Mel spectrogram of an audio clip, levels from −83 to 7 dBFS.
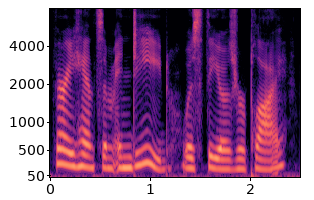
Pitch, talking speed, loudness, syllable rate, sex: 200 Hz, 145 wpm, -17 LUFS, 4.8 syllables/s, female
